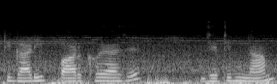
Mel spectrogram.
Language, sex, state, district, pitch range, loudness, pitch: Bengali, male, West Bengal, Kolkata, 145-165 Hz, -18 LUFS, 150 Hz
